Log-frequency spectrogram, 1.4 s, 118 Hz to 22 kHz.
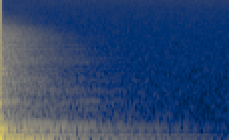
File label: Kick, Alesis DM5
